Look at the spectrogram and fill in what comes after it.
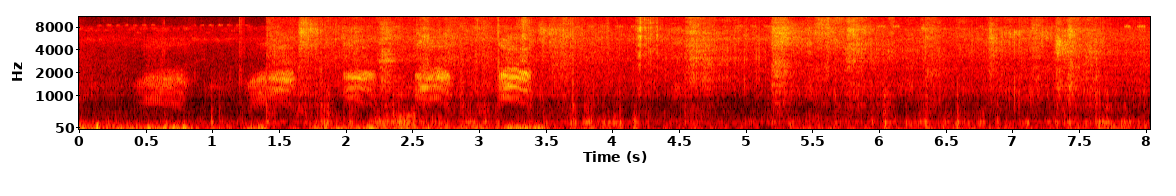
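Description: A bird calls about five times in quick succession in the first few seconds. From about a second and a half in, seekh kababs on skewers sizzle over glowing charcoal, a steady hiss with light crackles.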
